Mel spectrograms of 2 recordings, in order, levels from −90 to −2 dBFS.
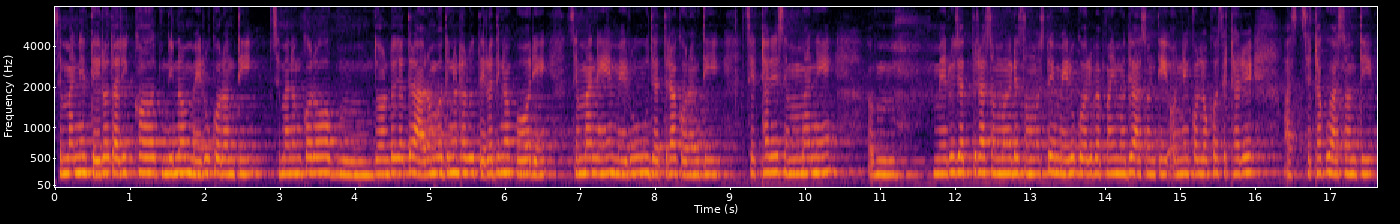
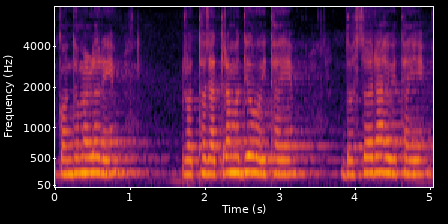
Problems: low volume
